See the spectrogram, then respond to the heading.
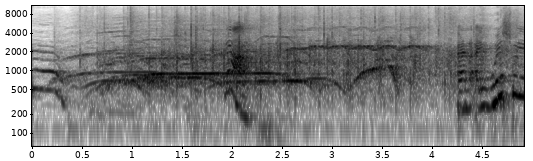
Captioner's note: audience applauding and cheering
